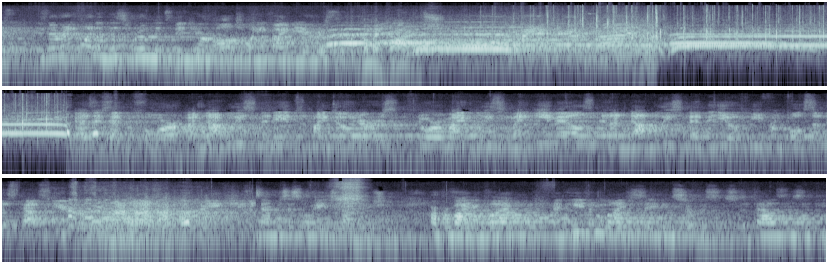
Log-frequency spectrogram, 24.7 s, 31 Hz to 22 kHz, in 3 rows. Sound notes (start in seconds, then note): 3.7 applause; 17.0 laughter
